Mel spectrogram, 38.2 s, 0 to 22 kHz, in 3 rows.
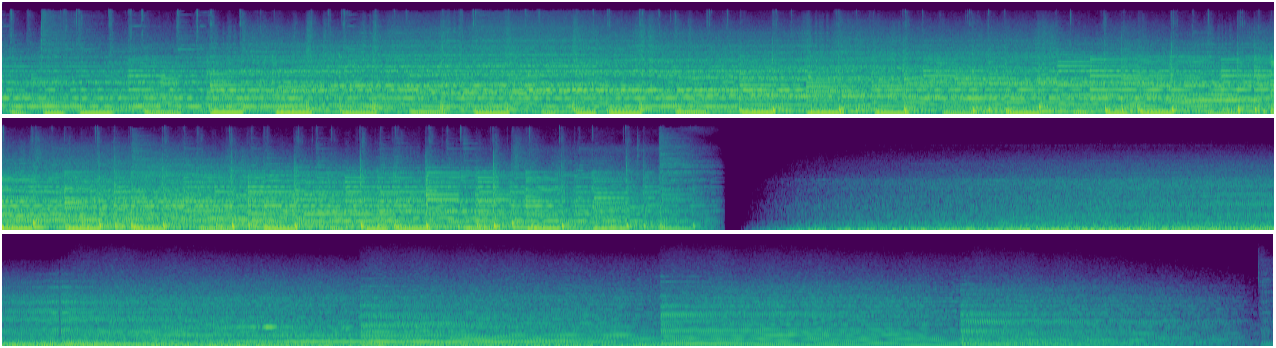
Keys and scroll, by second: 2.7 Escape, 11.9-13.8 typing.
